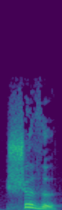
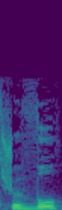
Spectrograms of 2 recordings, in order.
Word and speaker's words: cheveux: Sèche, okay, sèche, and then cheveux. Usually this one is a bit of a problem because some of the students normally pronounce it chevaux, okay?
